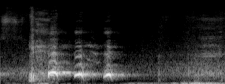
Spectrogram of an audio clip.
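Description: A man's short laugh: about four quick breathy bursts in the first second, each weaker than the last.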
